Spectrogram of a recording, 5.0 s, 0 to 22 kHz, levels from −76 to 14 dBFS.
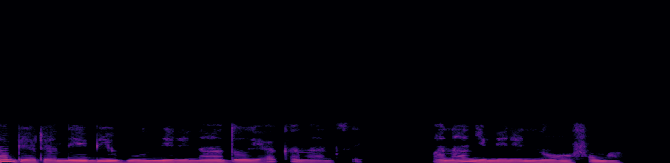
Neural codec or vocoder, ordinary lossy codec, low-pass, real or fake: codec, 16 kHz, 6 kbps, DAC; none; 5.4 kHz; fake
